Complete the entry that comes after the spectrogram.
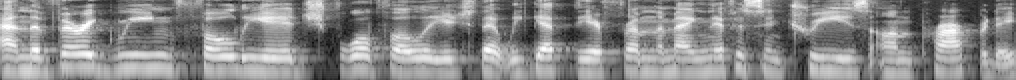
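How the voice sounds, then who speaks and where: A New York accent at a moderate pace, ordinary pitch variation, and a very clean recording with a silent background. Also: woman. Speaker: public commenter. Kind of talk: public testimony.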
